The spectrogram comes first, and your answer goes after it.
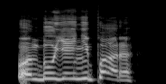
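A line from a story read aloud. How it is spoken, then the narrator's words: Tearful declaration. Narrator (Russian): заявила ее мать сквозь слезы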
